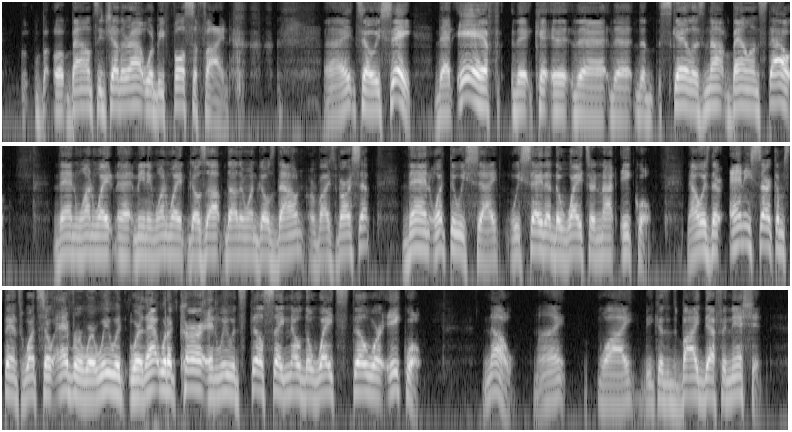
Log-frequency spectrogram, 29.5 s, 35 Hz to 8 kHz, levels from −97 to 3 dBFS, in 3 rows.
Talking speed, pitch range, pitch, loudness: 175 wpm, 120-150 Hz, 130 Hz, -18 LUFS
